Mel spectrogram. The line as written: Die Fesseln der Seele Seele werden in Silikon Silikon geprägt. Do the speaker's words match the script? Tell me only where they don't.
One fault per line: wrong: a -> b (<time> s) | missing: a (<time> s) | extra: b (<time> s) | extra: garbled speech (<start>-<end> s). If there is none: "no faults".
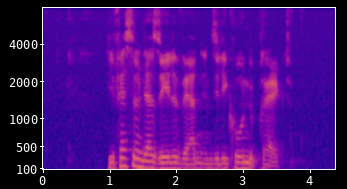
missing: Seele (2.1 s)
missing: Silikon (3.1 s)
